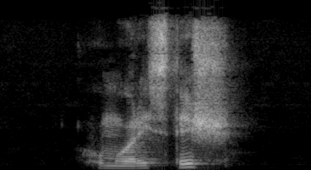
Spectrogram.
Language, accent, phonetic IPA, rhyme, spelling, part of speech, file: German, Austria, [humoˈʁɪstɪʃ], -ɪstɪʃ, humoristisch, adjective, De-at-humoristisch.ogg
- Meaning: humorous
